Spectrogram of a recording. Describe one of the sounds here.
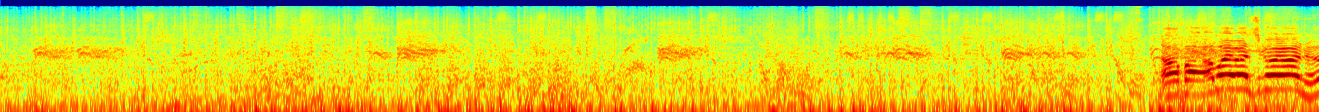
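Explosions burst repeatedly in a video game.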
